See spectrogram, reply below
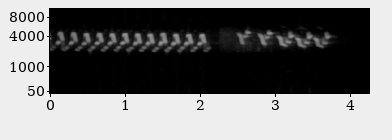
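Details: Singing lark delivering a quick string of repeated sharp chirps, about five per second, then a hoarser, more varied twittering trill; background otherwise silent.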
